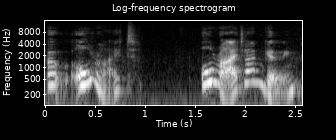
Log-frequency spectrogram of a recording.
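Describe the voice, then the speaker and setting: An actress playing a brisk, guarded and protective household companion in a radio drama, prim and defensive. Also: female voice, very high-pitched, wildly swooping pitch, heavily acted. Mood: protective, stern.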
